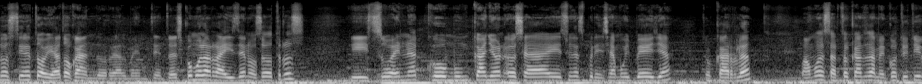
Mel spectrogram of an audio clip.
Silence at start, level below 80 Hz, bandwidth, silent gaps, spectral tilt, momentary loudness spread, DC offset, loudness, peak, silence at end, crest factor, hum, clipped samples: 0 s; -20 dBFS; 19.5 kHz; none; -5 dB/octave; 6 LU; under 0.1%; -17 LUFS; -4 dBFS; 0 s; 12 dB; none; under 0.1%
